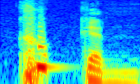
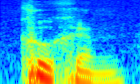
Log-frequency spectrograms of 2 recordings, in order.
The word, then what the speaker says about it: Kuchen: I think these two words have been Americanized so that you can expect the pronouncer to say Kuchen instead of Kuchen.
